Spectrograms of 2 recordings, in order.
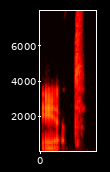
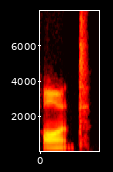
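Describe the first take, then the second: First: The word is said with a Texas pronunciation. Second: The word is said with a non-Texas pronunciation. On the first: "I say ant here in Texas" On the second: "Some people say aunt"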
